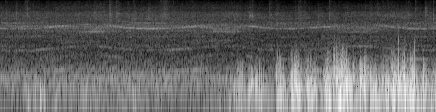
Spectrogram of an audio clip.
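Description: Rustling and knocking from the phone being handled, louder in the second half, over a faint high, slowly wavering electronic-sounding tone.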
